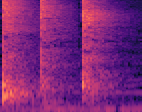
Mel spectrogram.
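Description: Three sharp hand claps ring out in quick succession, close and bright, as part of a class clap chant.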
